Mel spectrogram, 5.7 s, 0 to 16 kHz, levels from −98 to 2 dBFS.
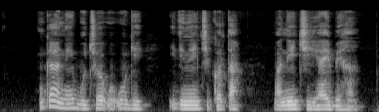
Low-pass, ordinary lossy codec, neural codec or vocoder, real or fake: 10.8 kHz; none; none; real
